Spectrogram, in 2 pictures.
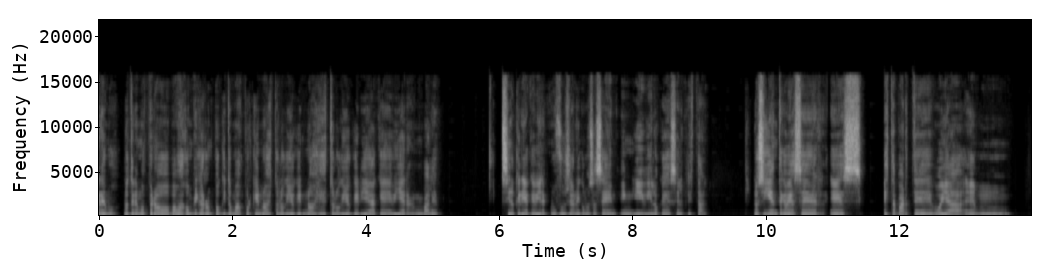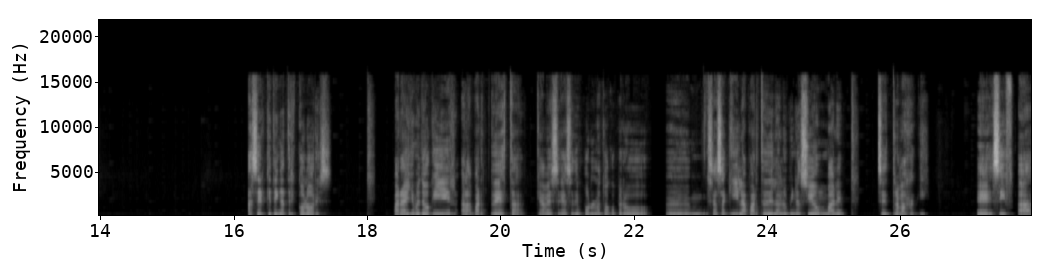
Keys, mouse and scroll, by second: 1.1-2.1 scroll down 4, 1.7 middle click, 3.7 middle click, 17.2-17.9 scroll down 3, 17.9-19.3 scroll down 9, 18.3 middle click, 19.5 click, 20.5 click, 21.2 click, 22.4 click, 24.9 middle click, 26.1 middle click, 27.5 shift+a.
